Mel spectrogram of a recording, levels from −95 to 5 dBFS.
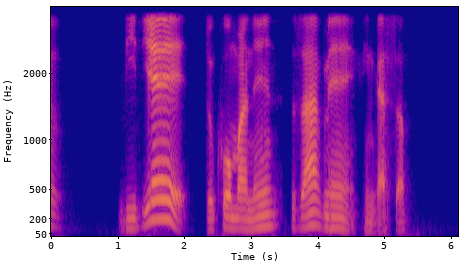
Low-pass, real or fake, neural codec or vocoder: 3.6 kHz; fake; codec, 16 kHz, about 1 kbps, DyCAST, with the encoder's durations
